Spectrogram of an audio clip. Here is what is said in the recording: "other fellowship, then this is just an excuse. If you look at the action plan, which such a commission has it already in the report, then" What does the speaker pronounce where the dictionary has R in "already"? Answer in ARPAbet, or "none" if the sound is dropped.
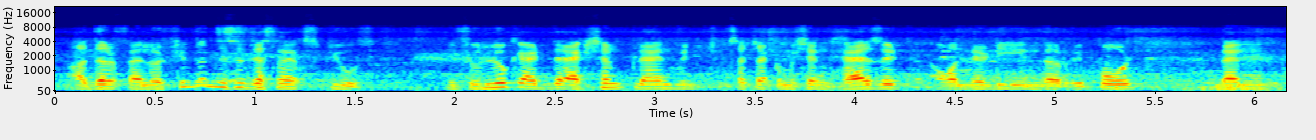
R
